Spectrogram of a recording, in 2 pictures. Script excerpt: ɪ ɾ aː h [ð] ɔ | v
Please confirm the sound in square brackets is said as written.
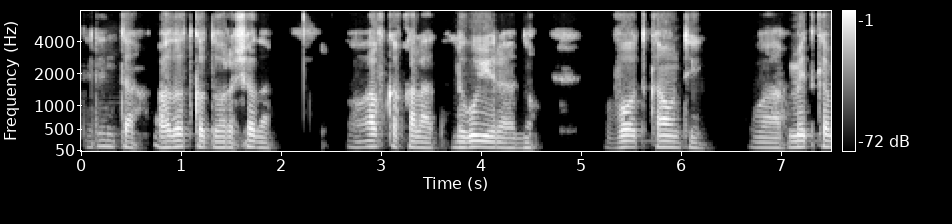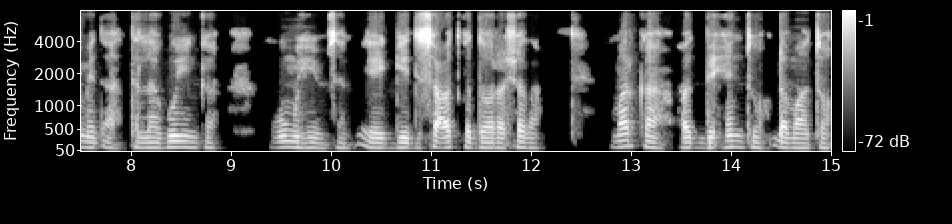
yes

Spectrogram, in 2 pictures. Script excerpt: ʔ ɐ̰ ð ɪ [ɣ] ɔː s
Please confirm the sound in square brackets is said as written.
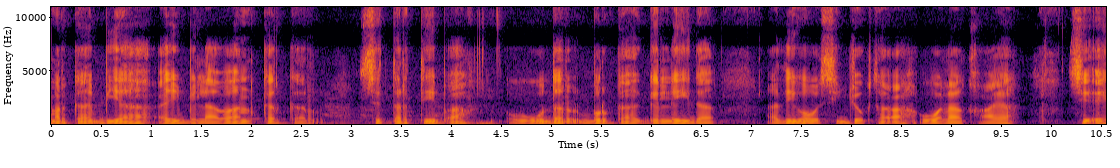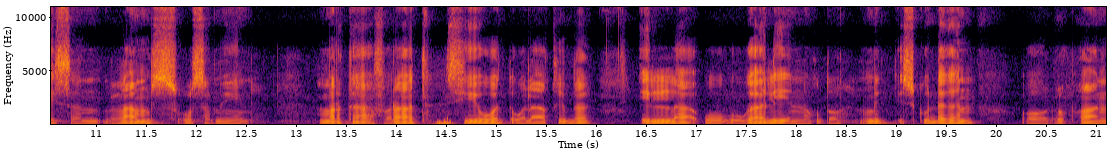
yes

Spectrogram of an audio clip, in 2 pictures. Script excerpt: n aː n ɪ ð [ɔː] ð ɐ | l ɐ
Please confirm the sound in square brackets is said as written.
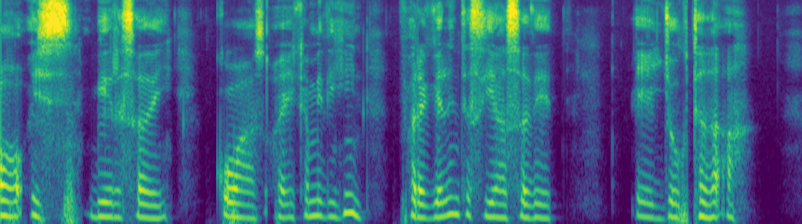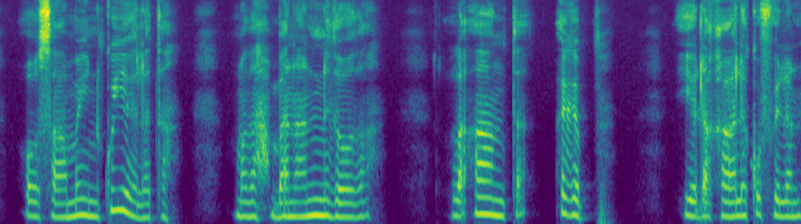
yes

